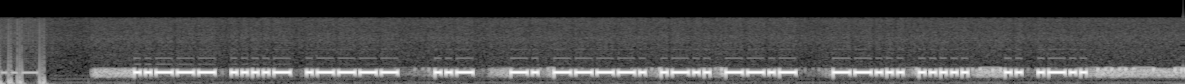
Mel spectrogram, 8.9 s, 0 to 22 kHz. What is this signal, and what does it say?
Morse code, heard as a keyed tone, about 30 wpm, 440 Hz. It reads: 241 U N9LQ 75 IL
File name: contests / ss-cw-k5tr-op-n5rz -0100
